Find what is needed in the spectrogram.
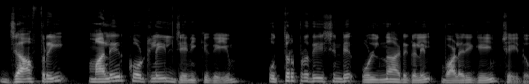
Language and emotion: Malayalam, neutral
